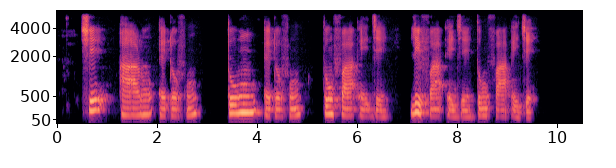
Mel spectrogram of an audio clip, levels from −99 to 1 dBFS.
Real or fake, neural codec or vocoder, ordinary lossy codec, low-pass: fake; vocoder, 22.05 kHz, 80 mel bands, Vocos; none; 5.4 kHz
